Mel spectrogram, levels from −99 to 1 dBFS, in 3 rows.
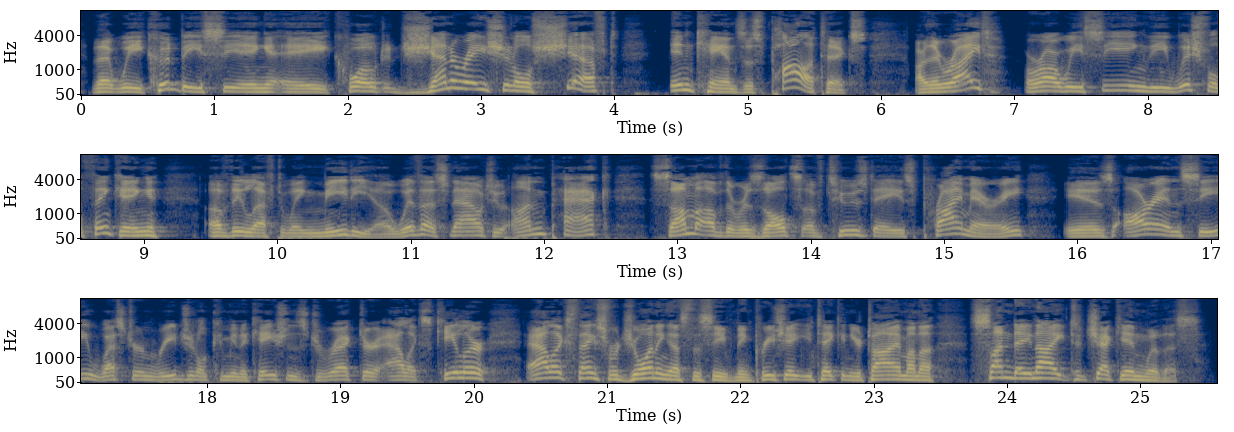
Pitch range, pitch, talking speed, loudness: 135-170 Hz, 155 Hz, 160 wpm, -28 LUFS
